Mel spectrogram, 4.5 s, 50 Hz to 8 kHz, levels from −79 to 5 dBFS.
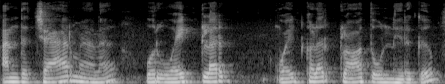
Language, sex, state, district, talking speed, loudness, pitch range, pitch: Tamil, male, Tamil Nadu, Namakkal, 150 wpm, -18 LUFS, 130-155 Hz, 140 Hz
